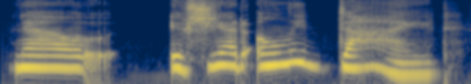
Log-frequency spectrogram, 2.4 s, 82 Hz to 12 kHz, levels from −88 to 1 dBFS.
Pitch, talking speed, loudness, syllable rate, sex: 220 Hz, 125 wpm, -17 LUFS, 3.9 syllables/s, female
